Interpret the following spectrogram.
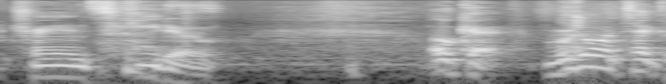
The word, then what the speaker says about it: Transquito: Beast Wars evil Predacon transgito yes not mosquito transketo okay we're going to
